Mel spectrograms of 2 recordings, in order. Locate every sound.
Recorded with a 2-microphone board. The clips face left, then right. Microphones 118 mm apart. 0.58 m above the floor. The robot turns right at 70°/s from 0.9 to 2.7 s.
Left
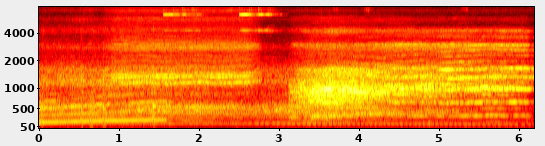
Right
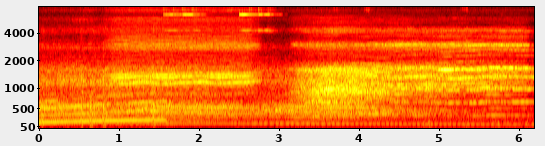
1.6 s an alarm: 75° left (ahead or behind), 4 m; by 3.0 s centre (ahead or behind), 4 m
3.1 s a scream: 55° left (ahead or behind), 3.5 m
